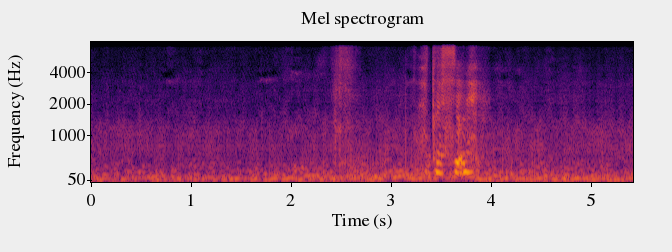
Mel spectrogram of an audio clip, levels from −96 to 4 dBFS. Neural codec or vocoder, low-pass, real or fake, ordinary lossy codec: codec, 16 kHz, 2 kbps, FreqCodec, smaller model; 7.2 kHz; fake; none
